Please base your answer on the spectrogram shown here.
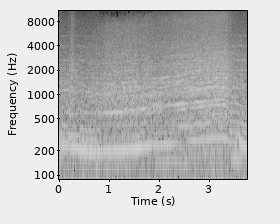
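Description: Race cars accelerating off the grid at the start of a race at Silverstone, a steady engine drone with rising pitch as the field pulls away, sustained and fairly close.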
